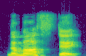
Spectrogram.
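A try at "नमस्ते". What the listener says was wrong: We say namaste. Yeah, the emphasis is not on the ma. Yeah, it's like it's not namaste. So it's not, you don't stretch the R after the M out. So it's just a shorter, yeah, that's the way they say it in India.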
